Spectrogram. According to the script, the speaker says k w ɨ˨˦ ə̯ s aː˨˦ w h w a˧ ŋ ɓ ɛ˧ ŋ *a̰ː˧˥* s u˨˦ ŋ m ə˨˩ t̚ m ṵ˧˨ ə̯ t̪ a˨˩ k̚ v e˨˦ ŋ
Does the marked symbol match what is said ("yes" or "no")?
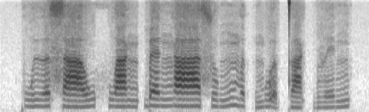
no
